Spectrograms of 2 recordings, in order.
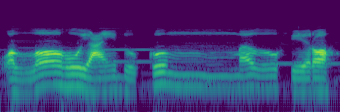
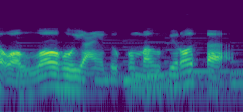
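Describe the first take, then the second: First: The last word ends in a soft h sound. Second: The last word ends in a long a vowel. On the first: The speaker calls it right. "huruf tak marbutoh yang belakang ini diganti dengan huruf ha" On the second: The speaker calls it wrong. "dia tidak dibaca wallahu ya'idukum maghfirata, tidak dibaca seperti itu"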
